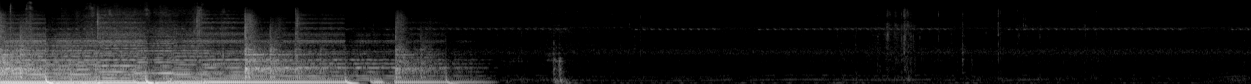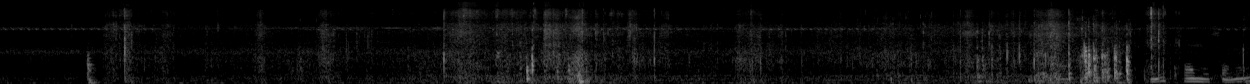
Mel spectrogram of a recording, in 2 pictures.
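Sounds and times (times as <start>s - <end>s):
background music: 0.0s - 4.9s.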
